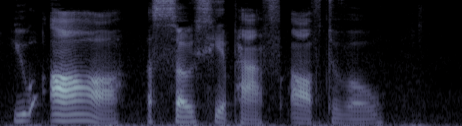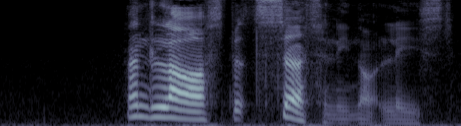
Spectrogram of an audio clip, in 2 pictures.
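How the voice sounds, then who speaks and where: A reader acts out a cold, cruel female pony who gloats over a captive. The voice is forceful and sharp, swinging widely in pitch. Words are stretched out with menace and impatience, as in a dramatic storybook reading. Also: no echo. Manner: menacing, drawn-out emphatic delivery.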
